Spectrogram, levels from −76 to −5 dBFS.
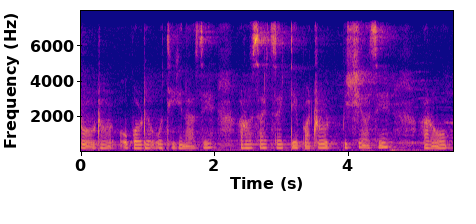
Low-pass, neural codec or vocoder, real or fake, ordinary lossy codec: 7.2 kHz; none; real; AAC, 48 kbps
